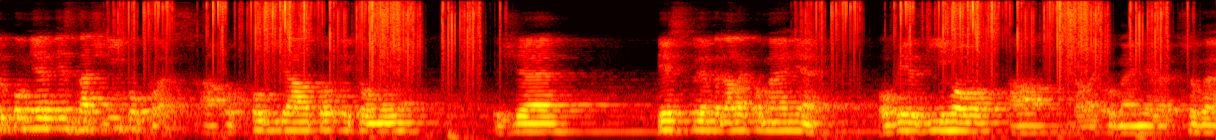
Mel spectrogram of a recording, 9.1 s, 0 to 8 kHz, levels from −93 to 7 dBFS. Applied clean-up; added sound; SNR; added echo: none; Glass; 7 dB; reverberation time 2.2 s.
